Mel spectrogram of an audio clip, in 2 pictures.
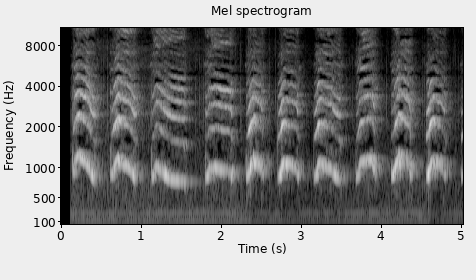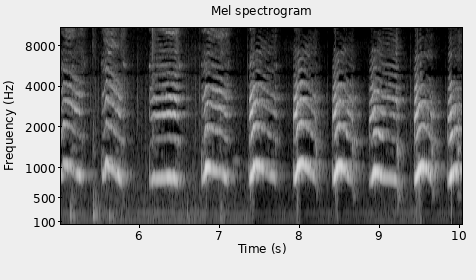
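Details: Puppy crying during a bath: high, arching whimpers repeated about twice a second, each a short rising-then-falling whine with bright overtones, continuing steadily; a faint low hum runs underneath.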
